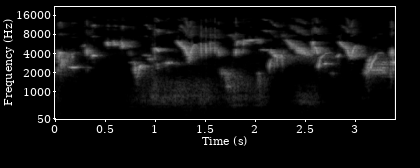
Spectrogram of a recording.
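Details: Belgian canary (Serinus canaria domestica), song.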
